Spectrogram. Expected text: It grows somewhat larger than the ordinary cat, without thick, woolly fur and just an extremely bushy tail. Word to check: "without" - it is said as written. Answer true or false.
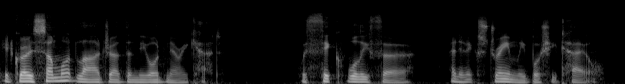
false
